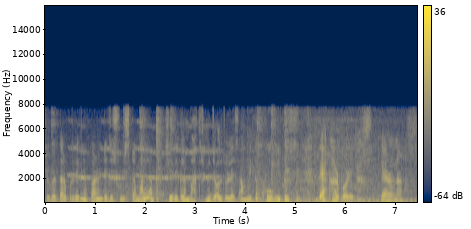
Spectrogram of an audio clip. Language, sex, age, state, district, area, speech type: Bengali, female, 18-30, West Bengal, Birbhum, urban, spontaneous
